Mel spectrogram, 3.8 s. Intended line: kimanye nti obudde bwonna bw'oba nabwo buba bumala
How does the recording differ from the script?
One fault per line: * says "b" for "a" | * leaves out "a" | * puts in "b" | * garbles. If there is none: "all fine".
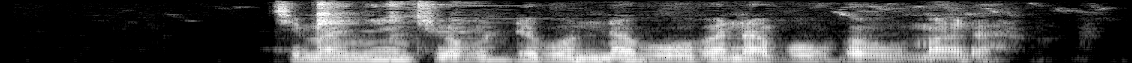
all fine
